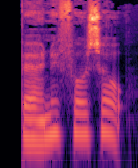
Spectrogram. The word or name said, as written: børneforsorg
